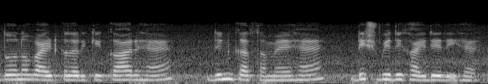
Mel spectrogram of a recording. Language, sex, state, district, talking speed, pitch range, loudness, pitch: Hindi, female, Haryana, Rohtak, 195 wpm, 200-225 Hz, -14 LUFS, 210 Hz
